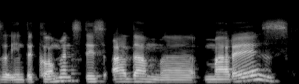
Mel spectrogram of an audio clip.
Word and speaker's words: Mares: the comments this Adam mares how do you pronounce it like like a horse like a man just like a horse rhymes with hair he was talking a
